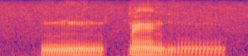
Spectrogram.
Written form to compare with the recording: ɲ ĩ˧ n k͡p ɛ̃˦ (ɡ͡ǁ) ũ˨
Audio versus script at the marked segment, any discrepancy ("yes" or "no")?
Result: yes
